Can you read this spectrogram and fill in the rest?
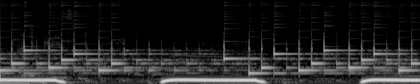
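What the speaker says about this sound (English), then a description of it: "Alex's phone buzzed in his pocket." A mobile phone vibrates in a pocket, giving three evenly spaced one-second buzzes, each with bright chiming ringtone notes over it, close and clear with no talking.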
